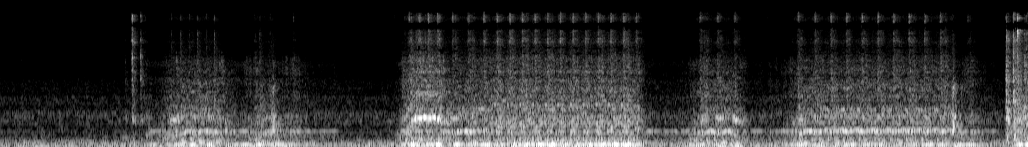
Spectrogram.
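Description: Electric sewing machine stitching through pinned cotton patchwork in three runs of a couple of seconds each, with short stops between them; the middle run is the loudest. A brief sharp noise comes right at the end.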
